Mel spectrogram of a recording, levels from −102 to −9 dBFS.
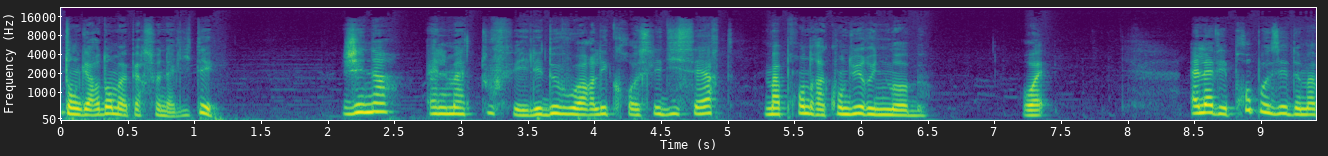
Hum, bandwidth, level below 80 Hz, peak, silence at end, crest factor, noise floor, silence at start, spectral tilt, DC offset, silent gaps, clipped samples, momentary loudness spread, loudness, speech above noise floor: none; 13 kHz; -50 dBFS; -4 dBFS; 0 s; 16 dB; -66 dBFS; 0 s; -6 dB/octave; under 0.1%; none; under 0.1%; 10 LU; -19 LUFS; 48 dB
